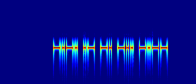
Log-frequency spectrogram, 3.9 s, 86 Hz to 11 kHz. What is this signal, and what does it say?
Morse code, heard as a keyed tone, about 28 wpm, 700 Hz. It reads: CANDY
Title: Five Letter Words - 28wpm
